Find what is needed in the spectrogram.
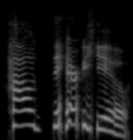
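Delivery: high, slow hammed-up indignation; mock outrage. Real, not acted. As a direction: scold them in fake horror. Mock outrage at chat raider.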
